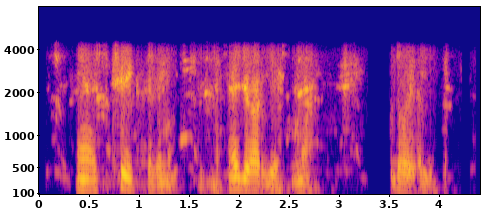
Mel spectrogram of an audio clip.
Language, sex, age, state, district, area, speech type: Santali, male, 30-45, Jharkhand, East Singhbhum, rural, conversation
